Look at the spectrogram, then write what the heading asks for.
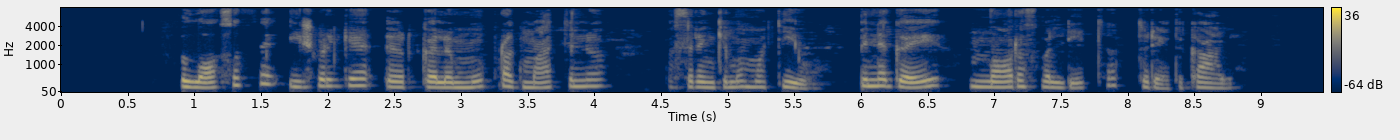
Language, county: Lithuanian, Klaipėda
